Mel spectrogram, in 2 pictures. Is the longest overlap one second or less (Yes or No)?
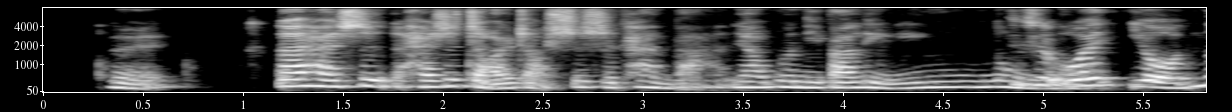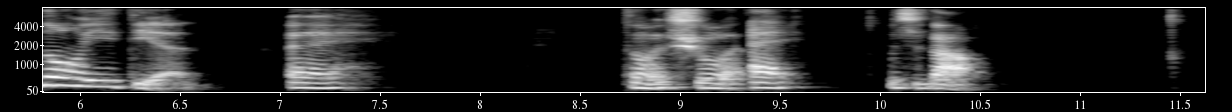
Yes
